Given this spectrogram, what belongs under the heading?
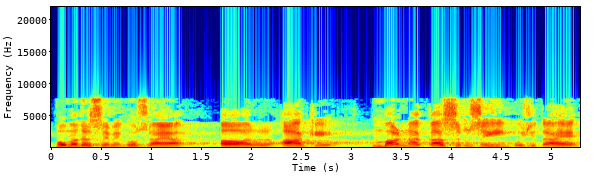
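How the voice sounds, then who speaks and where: A male preacher telling stories in an animated sermon, with shifting pitch and strong emphasis. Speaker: religious preacher. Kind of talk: storytelling sermon. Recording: echoey hall, dull lo-fi sound.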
